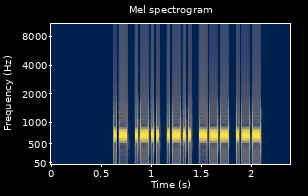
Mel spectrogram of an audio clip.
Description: Morse code, heard as a keyed tone, about 44 wpm, 700 Hz. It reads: ALLOW
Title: ED Suffix - Top 100 Words with Base Words 45wpm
